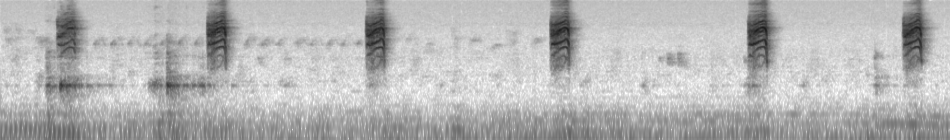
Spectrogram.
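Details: Basic song of a vocal kolibri ninja sunbird: six sharp, rasping, high notes, each short and downward-wavering, repeated roughly every one and a half to two seconds over a low background hum, with softer mid-pitched chips early on.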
